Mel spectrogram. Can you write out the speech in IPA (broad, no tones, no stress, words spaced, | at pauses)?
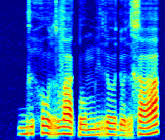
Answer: ɡ͡bɨhor vak͡pomir ɵɗɵr xa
